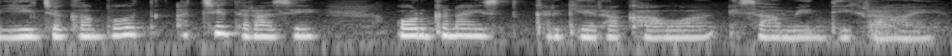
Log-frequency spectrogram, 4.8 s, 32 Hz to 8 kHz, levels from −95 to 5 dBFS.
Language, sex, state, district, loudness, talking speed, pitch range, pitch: Hindi, female, Arunachal Pradesh, Papum Pare, -19 LUFS, 190 wpm, 200-240 Hz, 220 Hz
